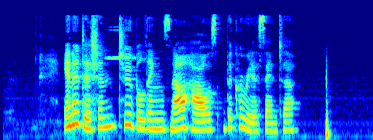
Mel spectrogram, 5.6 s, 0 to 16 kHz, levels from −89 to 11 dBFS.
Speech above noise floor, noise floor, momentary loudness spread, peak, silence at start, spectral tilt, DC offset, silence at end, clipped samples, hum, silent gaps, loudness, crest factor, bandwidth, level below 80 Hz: 47 dB; -67 dBFS; 17 LU; -4 dBFS; 0.95 s; -4.5 dB/octave; under 0.1%; 0.65 s; under 0.1%; none; none; -20 LUFS; 18 dB; 11.5 kHz; -48 dBFS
